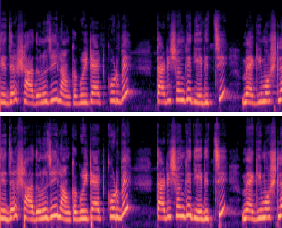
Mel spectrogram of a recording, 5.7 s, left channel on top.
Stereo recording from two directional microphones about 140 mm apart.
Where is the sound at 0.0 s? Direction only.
30° right (ahead or behind).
